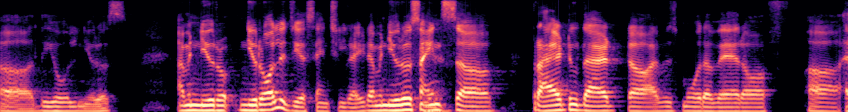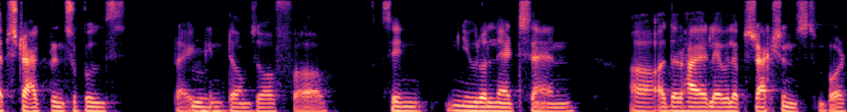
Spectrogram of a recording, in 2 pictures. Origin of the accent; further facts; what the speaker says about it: Delhi, India; moved away as an adult; now in Pune, India; So I'm originally from Delhi, and sort of I wasn't born there, but grew up my entire life, started Wingify there, and about 6 years back moved to Pune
